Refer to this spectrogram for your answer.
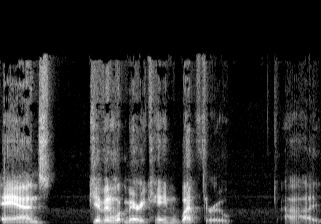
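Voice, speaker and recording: With an American accent, a man speaks at a fairly low pitch on a very clean recording with a silent background. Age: 30s. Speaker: podcast host and amateur runner. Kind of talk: casual chat.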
